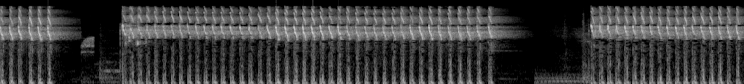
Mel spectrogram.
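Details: Racket-tailed treepie master song, loud and long, used to tutor other birds: sustained fast volleys of shrill, metallic pulsed notes lasting up to four seconds, interrupted by short pauses with a faint squeak.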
